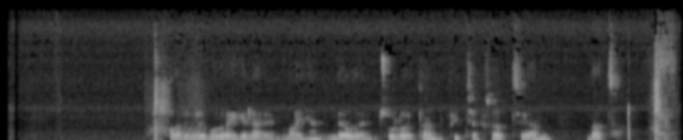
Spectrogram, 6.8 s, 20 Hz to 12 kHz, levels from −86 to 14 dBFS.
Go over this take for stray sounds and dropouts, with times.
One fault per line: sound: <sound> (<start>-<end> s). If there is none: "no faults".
no faults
